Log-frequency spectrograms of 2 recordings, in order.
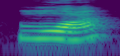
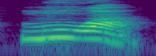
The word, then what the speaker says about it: moi: So anytime you see these phonemes, like moi, it's just one syllable, it's not moi.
